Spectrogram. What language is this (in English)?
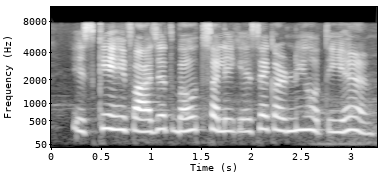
Hindi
